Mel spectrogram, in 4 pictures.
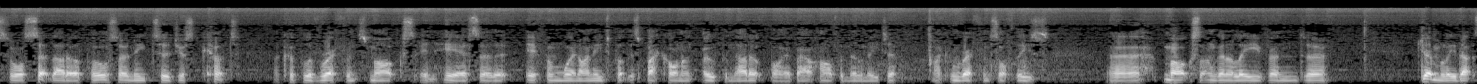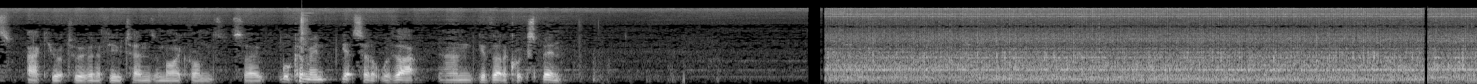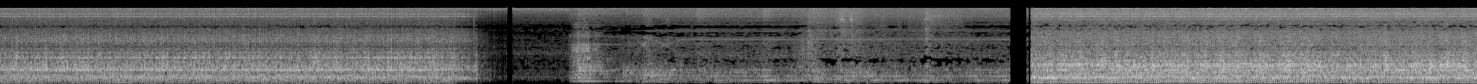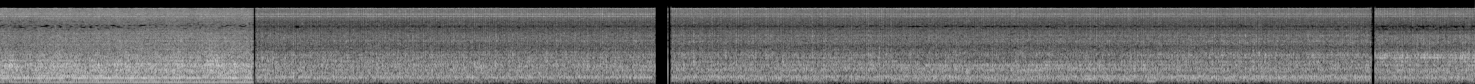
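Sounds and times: milling machine cutting metal: 23.0s - 59.0s.

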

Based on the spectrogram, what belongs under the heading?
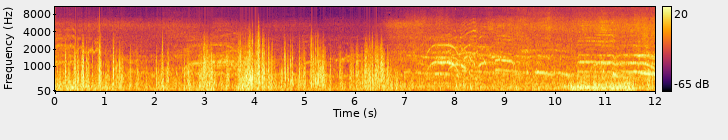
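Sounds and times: roller coaster running on track: 0.0s - 12.0s
wind buffeting microphone: 0.0s - 12.0s.

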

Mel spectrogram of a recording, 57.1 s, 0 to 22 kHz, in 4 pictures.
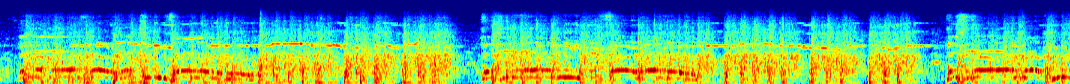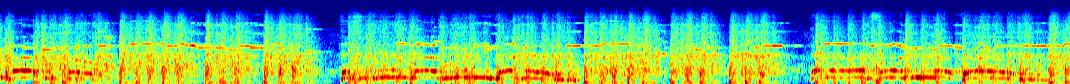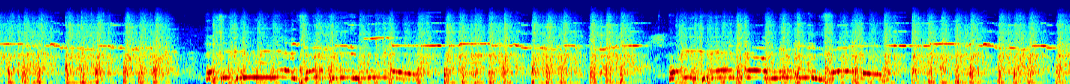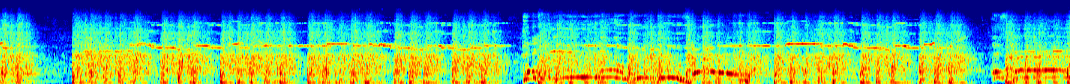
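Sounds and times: drums fast steady beat: 0.0s - 57.0s
high shepherd's flute tune: 0.0s - 57.0s.

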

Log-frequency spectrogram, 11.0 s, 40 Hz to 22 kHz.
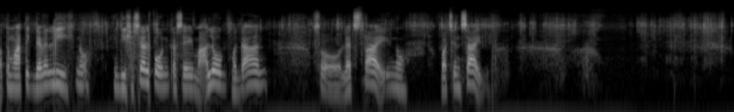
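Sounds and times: plastic pouch crinkling: 0.0s - 11.0s.

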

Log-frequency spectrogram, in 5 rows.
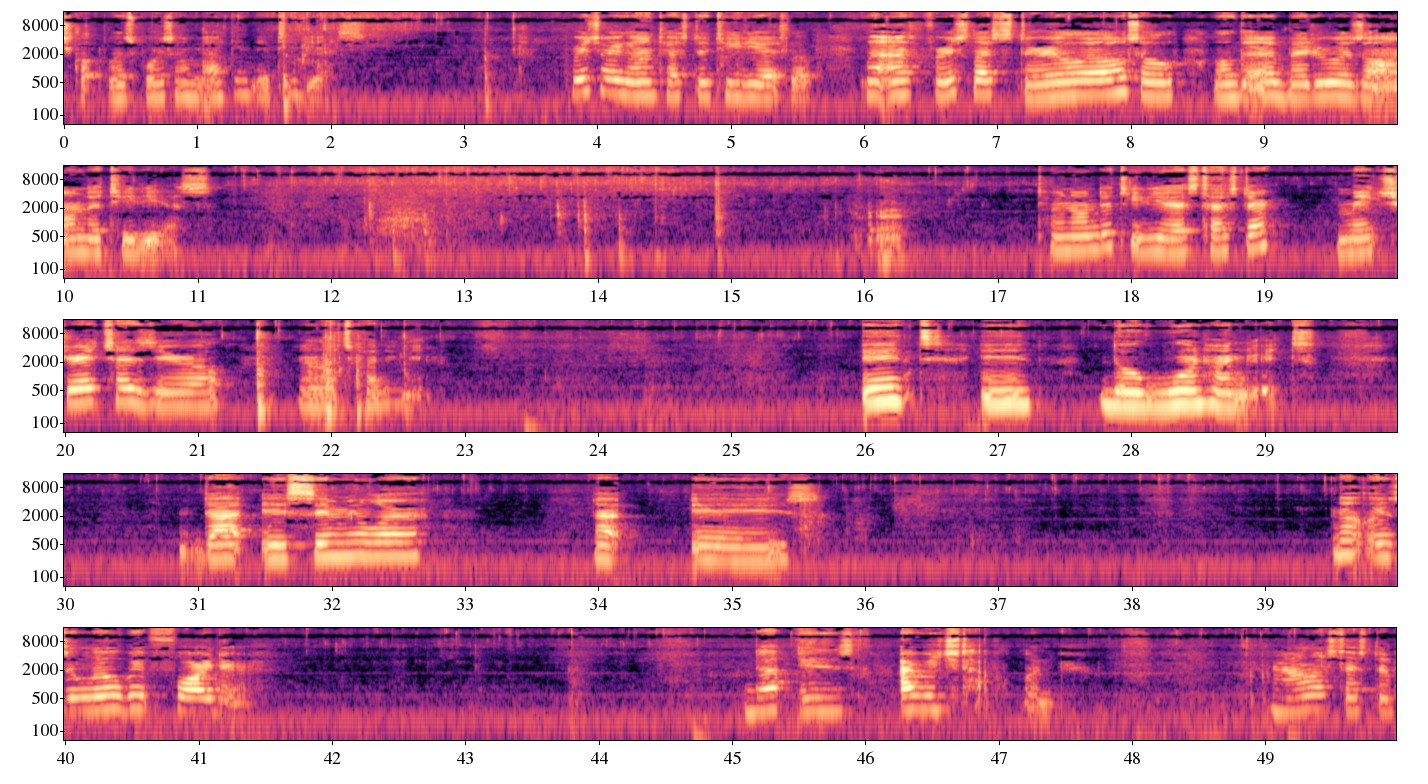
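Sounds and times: carbonation fizzing: 0.0s - 8.4s, 9.0s - 49.9s
steady low hum: 0.0s - 49.9s.

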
